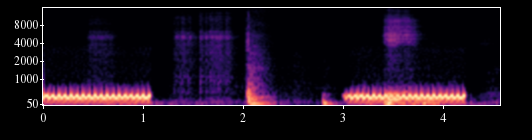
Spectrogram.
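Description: An outgoing Facebook call's ringback tone: two long, steady, low buzzing rings about a second each, separated by a pause with a brief clunk and rustling noise between them.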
